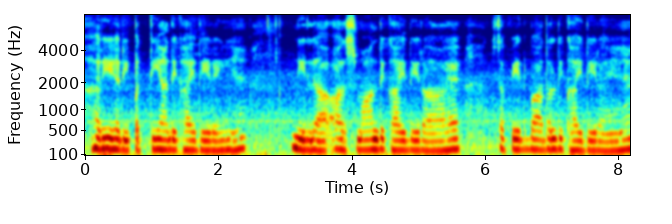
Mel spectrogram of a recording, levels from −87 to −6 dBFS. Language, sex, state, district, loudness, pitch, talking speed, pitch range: Hindi, female, Goa, North and South Goa, -16 LUFS, 155 Hz, 140 wpm, 150-165 Hz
